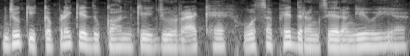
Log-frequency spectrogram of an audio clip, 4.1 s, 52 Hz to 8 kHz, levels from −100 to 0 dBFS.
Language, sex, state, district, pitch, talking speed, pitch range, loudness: Hindi, male, Uttar Pradesh, Lucknow, 125 Hz, 235 wpm, 120-135 Hz, -18 LUFS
